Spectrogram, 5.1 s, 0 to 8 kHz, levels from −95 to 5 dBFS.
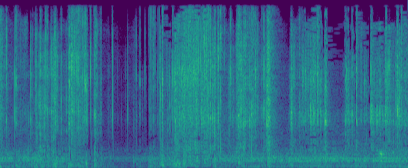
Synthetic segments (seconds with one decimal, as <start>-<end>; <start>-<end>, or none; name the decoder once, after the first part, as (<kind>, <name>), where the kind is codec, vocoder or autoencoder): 0.0-1.9 (autoencoder, DAC-VAE); 2.6-3.8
